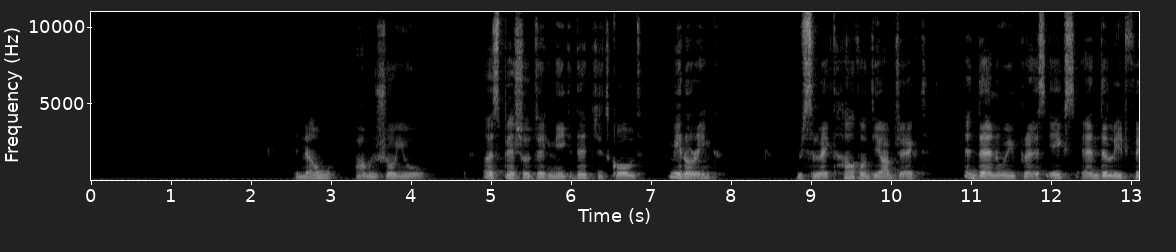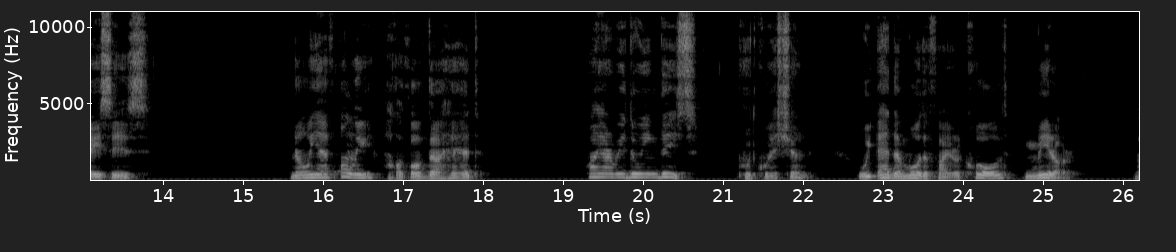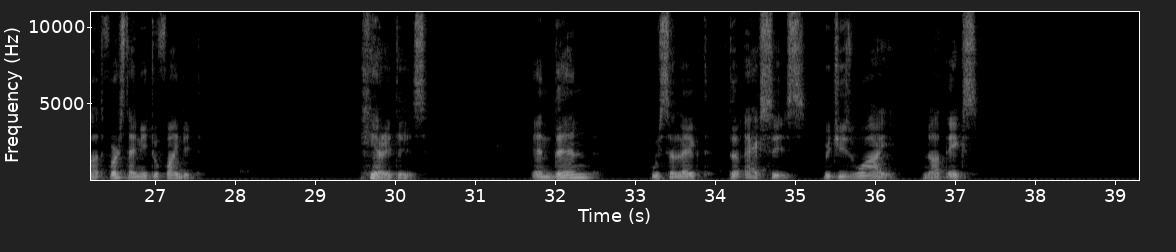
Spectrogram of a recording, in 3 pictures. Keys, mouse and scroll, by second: 1.2 c, 11.6 x, 14.5 Tab, 15.0 right click, 15.4 Tab, 16.5 z, 16.9-18.6 drag, 18.6 Tab, 18.7 click, 20.0-21.3 drag, 21.8-23.3 middle drag, 23.3-25.6 drag, 34.8-36.8 drag, 37.3-39.3 drag.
